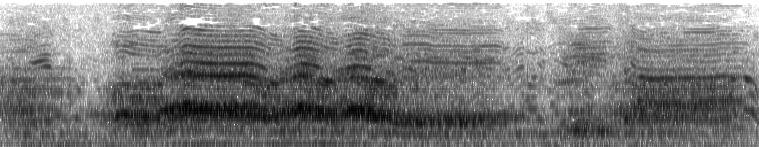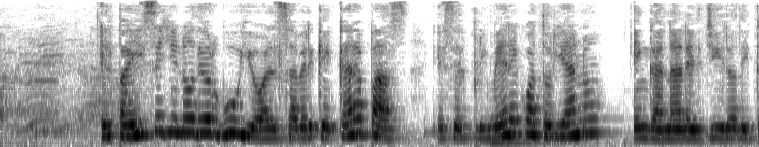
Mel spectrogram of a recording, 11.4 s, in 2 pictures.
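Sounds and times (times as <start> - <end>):
thousands of people cheering and chanting in welcome of a cyclist in Ecuador: 0.0 - 6.6
speech: 6.4 - 11.3.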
